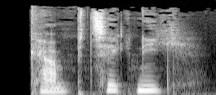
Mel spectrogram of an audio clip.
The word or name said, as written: kampteknik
